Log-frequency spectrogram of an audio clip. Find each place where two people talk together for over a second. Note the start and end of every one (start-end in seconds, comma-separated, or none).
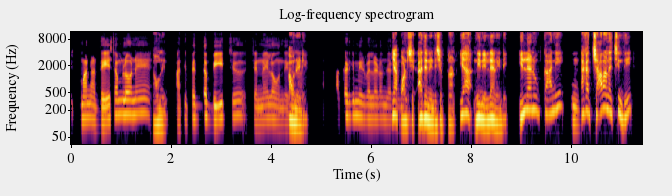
none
